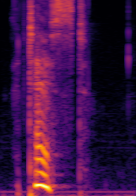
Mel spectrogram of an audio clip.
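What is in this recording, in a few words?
"test", British English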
